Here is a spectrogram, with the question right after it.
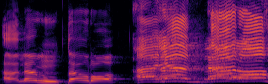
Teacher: را کو پر کرنا ہے، تا کو باریک رکھنا ہے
